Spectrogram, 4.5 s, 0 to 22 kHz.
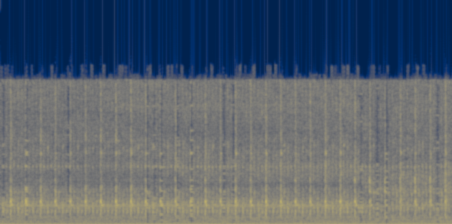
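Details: MK7 Ford Transit 2.4 RWD diesel at tick over, bonnet up: loud, sharp, steady tapping of three to four knocks a second; pulleys checked and not loose, owner suspects the dual mass flywheel, still investigating.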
